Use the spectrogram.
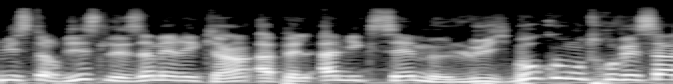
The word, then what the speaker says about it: Amixem: CIN fois pour me demander attends ça se prononce comment amixem et je disais amixem amixem amixem il était crevé il était au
